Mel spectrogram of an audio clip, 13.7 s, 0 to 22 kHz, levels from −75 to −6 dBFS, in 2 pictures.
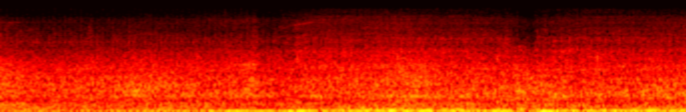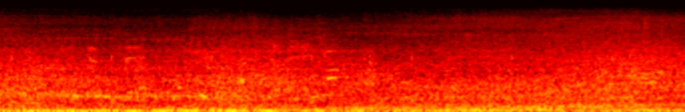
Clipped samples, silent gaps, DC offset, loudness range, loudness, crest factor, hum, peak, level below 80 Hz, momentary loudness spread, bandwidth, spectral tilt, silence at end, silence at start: under 0.1%; none; under 0.1%; 1 LU; -29 LUFS; 14 dB; none; -14 dBFS; -32 dBFS; 3 LU; 16.5 kHz; -5 dB/octave; 0 s; 0 s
